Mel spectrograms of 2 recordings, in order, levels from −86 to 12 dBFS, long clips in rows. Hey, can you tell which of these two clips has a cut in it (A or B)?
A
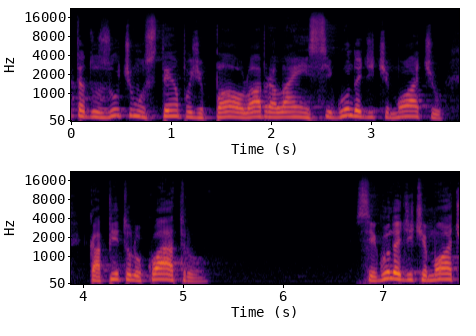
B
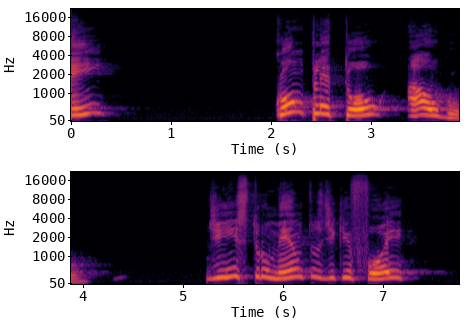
B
